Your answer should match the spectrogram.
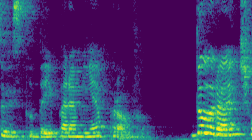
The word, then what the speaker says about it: durante: Durante. Durante. If you can't roll your R, rante, use the American R. Durante. Durante. Durante. But the word in Portuguese in Brazil is said durante. Durante.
